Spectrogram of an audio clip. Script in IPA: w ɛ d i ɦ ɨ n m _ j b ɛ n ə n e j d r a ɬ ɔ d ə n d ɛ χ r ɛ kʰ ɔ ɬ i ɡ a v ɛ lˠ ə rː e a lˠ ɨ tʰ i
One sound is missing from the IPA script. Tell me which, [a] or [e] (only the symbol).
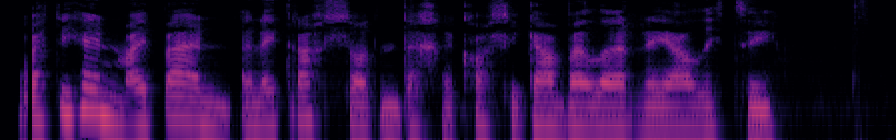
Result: a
